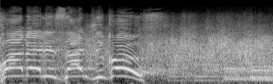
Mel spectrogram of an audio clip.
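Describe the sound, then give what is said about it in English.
A crowd claps for the Lamb of God in a dense, continuous wash while a voice shouts out with swooping pitch, then sustained low tones hold beneath the clapping. “Come and clap for the Lamb of God.”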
